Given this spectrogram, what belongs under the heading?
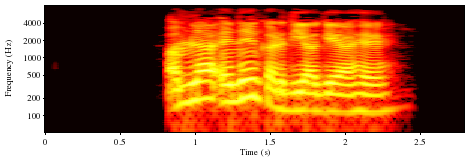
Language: Urdu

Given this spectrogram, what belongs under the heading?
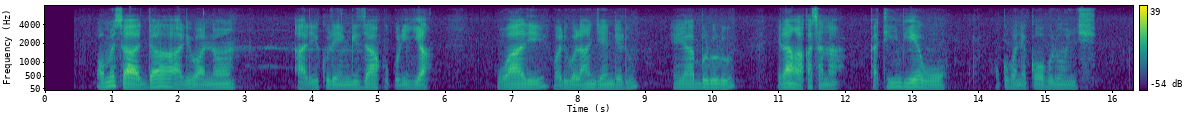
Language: Soga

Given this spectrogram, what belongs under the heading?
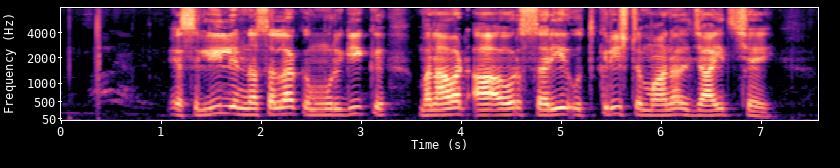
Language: Maithili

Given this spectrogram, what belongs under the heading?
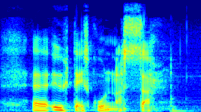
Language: Finnish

